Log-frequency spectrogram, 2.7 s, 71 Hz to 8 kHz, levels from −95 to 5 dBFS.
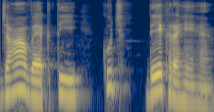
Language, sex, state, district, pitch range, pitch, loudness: Hindi, male, Jharkhand, Ranchi, 130-185 Hz, 145 Hz, -19 LUFS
